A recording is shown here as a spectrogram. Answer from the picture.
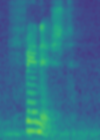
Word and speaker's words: finished: Okay, remember the ED is sounds the letter T. Finished is T.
